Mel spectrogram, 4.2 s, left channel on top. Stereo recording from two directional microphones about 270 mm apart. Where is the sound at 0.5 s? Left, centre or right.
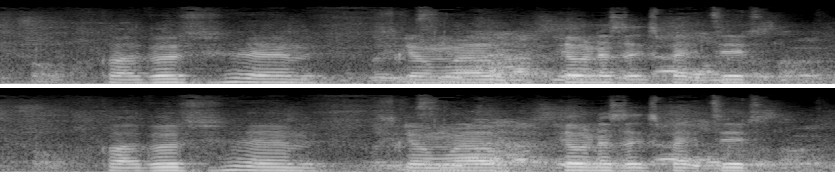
Right.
